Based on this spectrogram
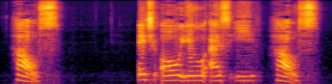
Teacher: Hello，大家好，欢迎加入刷新基础英语课程。我们上节课一共学习了三个音标和七个相关的单词，来一起看一下。第一个音标，发这个音的单词有 money、must、name。第二个音标，发这个音的单词有 moon、line。第三个音标，发这个音的单词有 long、thin。好的，下面我们进入今天的音标学习。我们今天仍然学习三个辅音。先来看第一个，它的写法是小写字母 h。发这个音的时候，我们先把嘴巴张开，舌头平放，舌根稍微紧张一点，把嗓子眼缩小。嗓子往外送气的时候，会感觉有一点阻碍，不是特别的畅通。如果你特别畅通的话，发音就变成了啊，那就不对了。这个音和我们普通话的呵有一点区别，发音呢比较轻，而且喉咙是不震动的，是个轻辅音，体会一下。来看几个单词，第一个 house。House,house，它是房子的意思。这个房子和我们理解的有一些区别，它是指独栋的那种，家里有车库啊、院子什么的。我们现在常见的楼里的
